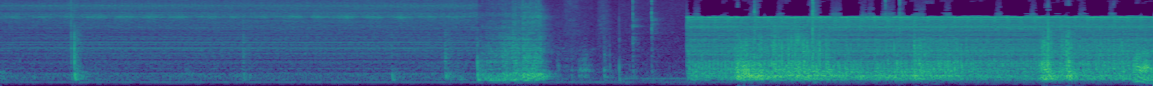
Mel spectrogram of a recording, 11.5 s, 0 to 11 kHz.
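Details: Laryngeal EMG in laryngeal dystonia: crackling electrical static with a roughly normal 300 ms burst followed by a second burst, total duration exceeding 300 ms.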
